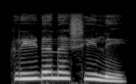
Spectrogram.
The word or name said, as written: ಕ್ರೀಡನಶೀಲೆ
